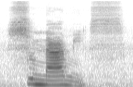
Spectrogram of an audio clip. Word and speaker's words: tsunami: so our new lesson for today is about tsunamis so we read or we read it as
